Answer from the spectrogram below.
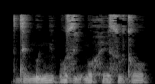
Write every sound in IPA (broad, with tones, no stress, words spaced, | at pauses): de˩nu˩ nʲɯ˧ɓo˧zi˩n̪o˧ he˩su˩do˧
